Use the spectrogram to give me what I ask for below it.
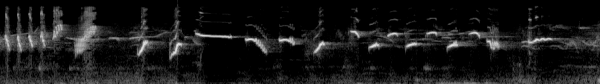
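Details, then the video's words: Oriental magpie-robin song used as a lure to provoke a fighting response in other magpie-robins: rapid buzzy opening notes, then a run of loud clear whistled phrases, mostly slurred downward, repeated in quick succession, with no other sounds. "KACER GACOR NGEPLONG TARUNG !! PANCINGAN KACER PALING AMPUH BUAT MENAIKAN EMOSI KACER AUTO RESPON"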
